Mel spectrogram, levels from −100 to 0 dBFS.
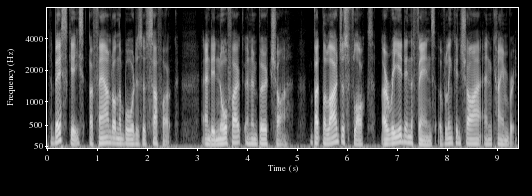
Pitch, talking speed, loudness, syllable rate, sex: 105 Hz, 180 wpm, -20 LUFS, 5.2 syllables/s, male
